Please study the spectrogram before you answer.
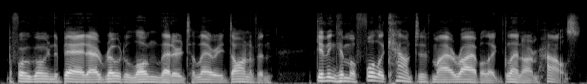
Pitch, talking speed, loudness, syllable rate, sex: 120 Hz, 235 wpm, -17 LUFS, 6.8 syllables/s, male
